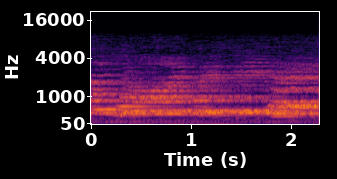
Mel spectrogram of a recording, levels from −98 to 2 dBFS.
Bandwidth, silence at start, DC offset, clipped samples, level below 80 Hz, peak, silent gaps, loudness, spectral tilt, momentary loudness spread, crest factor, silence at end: 9.4 kHz; 0 s; under 0.1%; under 0.1%; -72 dBFS; -20 dBFS; none; -34 LUFS; -5 dB/octave; 2 LU; 14 dB; 0 s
